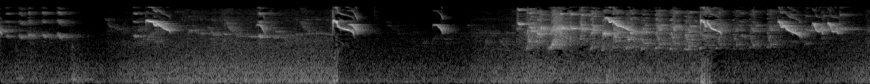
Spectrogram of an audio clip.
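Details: Female buxtoni white-eye calling, a recording used to lure and stimulate male white-eyes into singing: high, thin chirps in short clusters of quick descending notes, bursts about every one to two seconds, with a busier chattering stretch near the end.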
